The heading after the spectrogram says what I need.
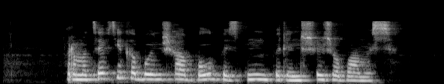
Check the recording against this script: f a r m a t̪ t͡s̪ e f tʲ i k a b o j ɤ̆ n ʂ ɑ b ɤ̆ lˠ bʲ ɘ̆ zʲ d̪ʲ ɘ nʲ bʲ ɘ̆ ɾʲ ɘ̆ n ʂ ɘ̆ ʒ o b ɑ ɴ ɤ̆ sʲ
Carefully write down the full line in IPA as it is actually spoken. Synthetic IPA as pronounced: f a r m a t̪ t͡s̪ e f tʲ i k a b o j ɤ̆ n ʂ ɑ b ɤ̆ lˠ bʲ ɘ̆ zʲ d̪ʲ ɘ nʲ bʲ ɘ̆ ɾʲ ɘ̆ n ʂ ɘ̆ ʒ o b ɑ m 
